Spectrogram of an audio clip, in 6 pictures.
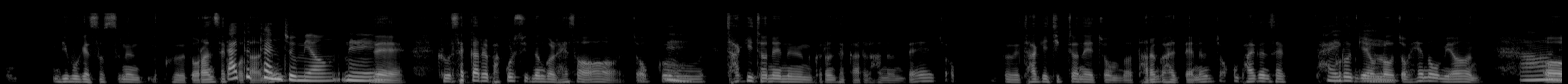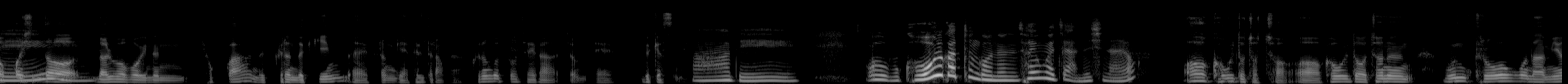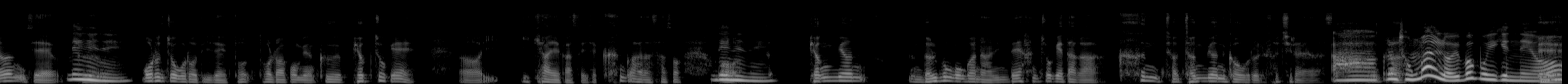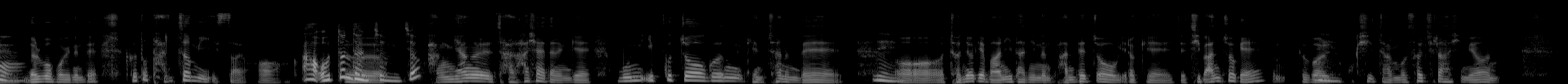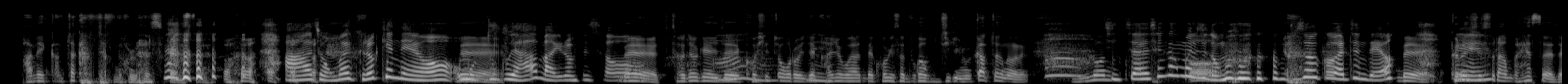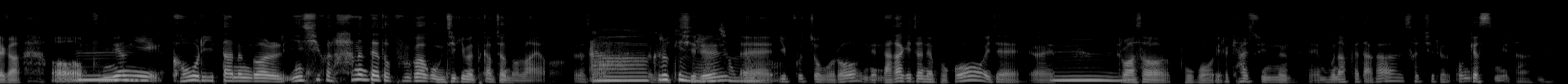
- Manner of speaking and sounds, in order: laugh; laughing while speaking: "깜짝깜짝 놀랄 수가 있어요"; laugh; laughing while speaking: "이러면서"; gasp; laughing while speaking: "너무"; laugh
- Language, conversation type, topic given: Korean, podcast, 작은 집이 더 넓어 보이게 하려면 무엇이 가장 중요할까요?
